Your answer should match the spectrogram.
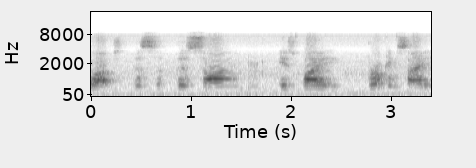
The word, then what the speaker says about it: brokeNCYDE: By a group called brokeNCYDE. No, brokeNCYDE. brokeNCYDE. BROKE. Broke. Side. NCYDE.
